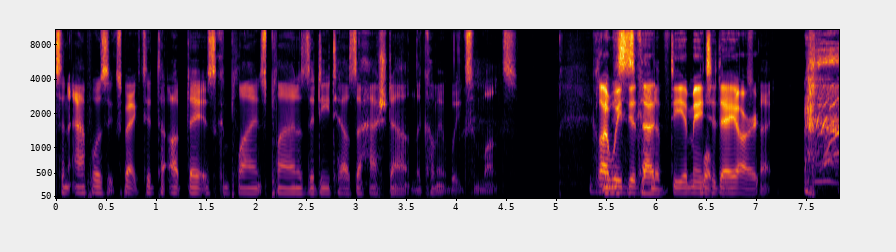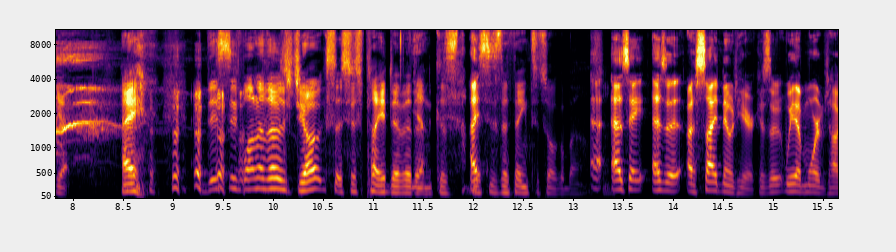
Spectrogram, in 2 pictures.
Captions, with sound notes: "and Apple is expected to update its compliance plan "as the details are hashed out "in the coming weeks and months." - Glad we did that DMA Today art. (laughing) - Hey, this is one of those jokes that's just play dividend 'cause this is the thing to talk about. - As a side note here, 'cause we have more to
